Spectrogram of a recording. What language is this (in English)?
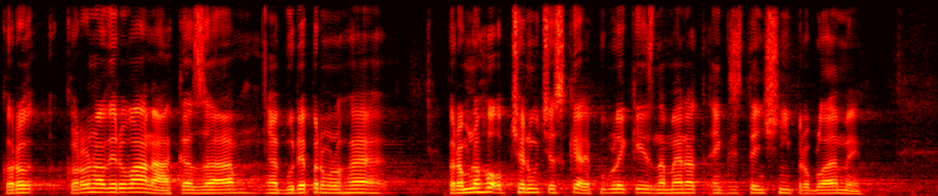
Czech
